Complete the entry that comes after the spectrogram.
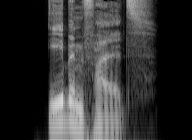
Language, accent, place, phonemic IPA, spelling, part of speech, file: German, Germany, Berlin, /ˈeːbn̩fals/, ebenfalls, adverb, De-ebenfalls.ogg
- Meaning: also, likewise, as well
